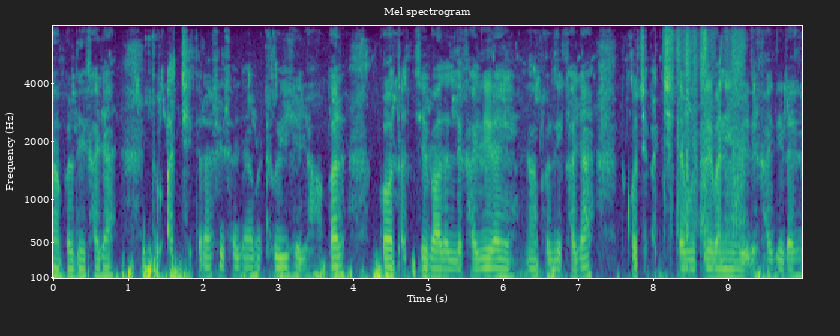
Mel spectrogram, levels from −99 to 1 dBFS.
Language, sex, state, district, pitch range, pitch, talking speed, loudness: Hindi, male, Chhattisgarh, Korba, 100-110 Hz, 100 Hz, 200 wpm, -22 LUFS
